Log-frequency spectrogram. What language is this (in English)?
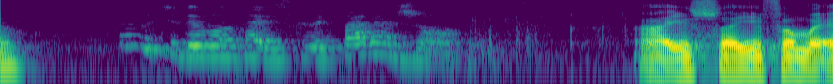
Portuguese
